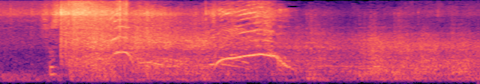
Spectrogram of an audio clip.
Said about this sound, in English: You know how close that lightning was?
